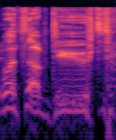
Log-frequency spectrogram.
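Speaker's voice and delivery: raspy, loud wrestler-like shout. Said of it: "Talks like Macho Man".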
